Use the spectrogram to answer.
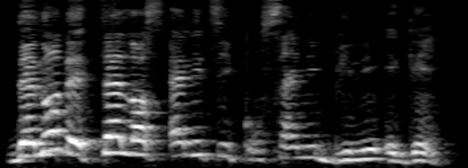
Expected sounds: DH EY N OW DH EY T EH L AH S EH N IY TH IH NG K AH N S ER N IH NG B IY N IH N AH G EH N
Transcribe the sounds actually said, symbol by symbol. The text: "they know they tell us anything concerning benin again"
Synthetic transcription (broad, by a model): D EY N OW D EY T EH L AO S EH N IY T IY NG K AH N S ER N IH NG B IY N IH AH G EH N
